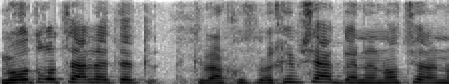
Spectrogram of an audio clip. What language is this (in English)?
Hebrew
